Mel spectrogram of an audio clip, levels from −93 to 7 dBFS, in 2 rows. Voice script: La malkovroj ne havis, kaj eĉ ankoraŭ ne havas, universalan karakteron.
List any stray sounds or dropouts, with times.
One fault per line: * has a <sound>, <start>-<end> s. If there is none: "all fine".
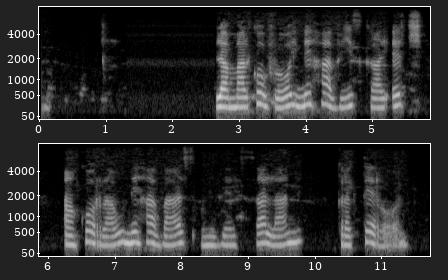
all fine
